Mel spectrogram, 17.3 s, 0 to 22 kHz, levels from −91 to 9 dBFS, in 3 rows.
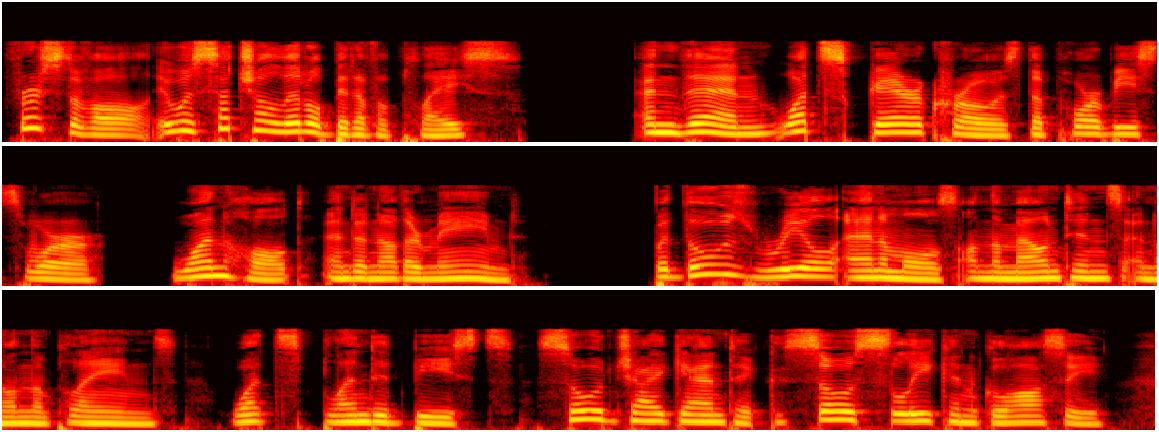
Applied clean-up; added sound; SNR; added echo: none; none; none; none.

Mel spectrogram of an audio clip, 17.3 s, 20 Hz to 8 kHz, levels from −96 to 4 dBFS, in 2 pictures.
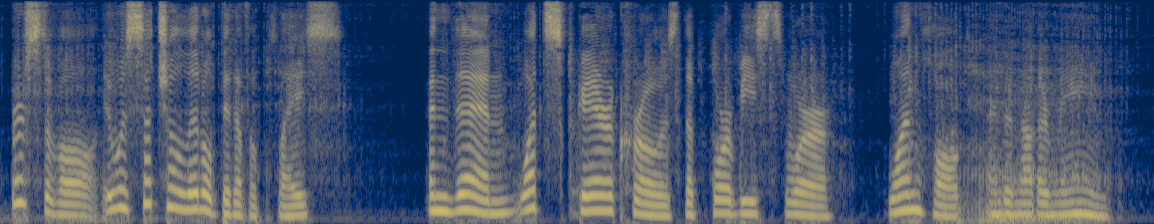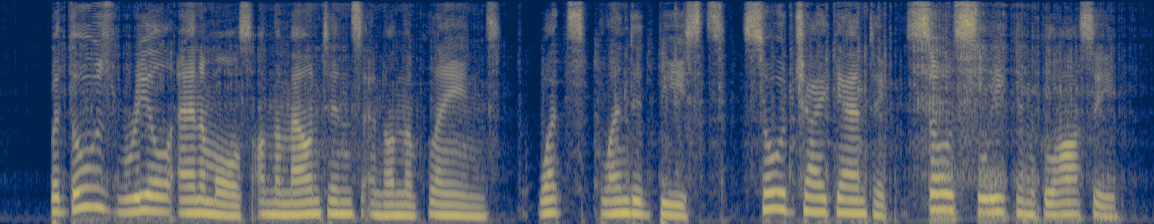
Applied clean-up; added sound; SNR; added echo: neural mask model RNNoise.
